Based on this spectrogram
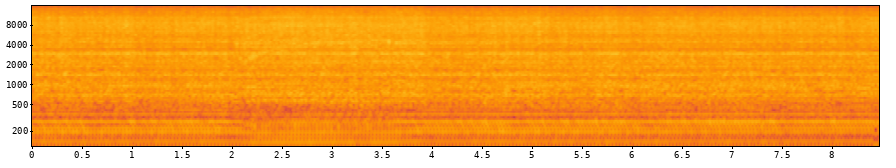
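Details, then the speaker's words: Greenlee 5000-watt generator bought at auction, missing its air breather, running a drill: steady, even drone that holds speed with no hunting or misses; runs healthy under load. "well it's hard to argue with them results run both not even notice it won't so yeah pretty happy with that definitely puts off more power than that other one"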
